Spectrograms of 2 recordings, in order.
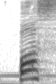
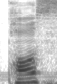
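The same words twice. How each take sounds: First: The first consonant is a tense pp sound. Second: The first consonant is a plain b sound. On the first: The speaker calls it right. "with the double P" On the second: The speaker calls it wrong. "But you don't say bus"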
